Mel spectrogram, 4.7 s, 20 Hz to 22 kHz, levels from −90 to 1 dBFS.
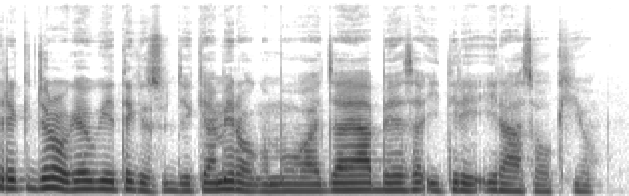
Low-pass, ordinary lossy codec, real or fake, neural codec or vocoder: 19.8 kHz; none; fake; vocoder, 48 kHz, 128 mel bands, Vocos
